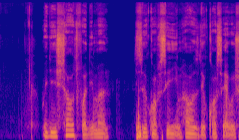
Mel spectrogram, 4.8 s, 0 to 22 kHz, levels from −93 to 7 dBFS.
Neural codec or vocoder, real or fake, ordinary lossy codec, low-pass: vocoder, 48 kHz, 128 mel bands, Vocos; fake; none; none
